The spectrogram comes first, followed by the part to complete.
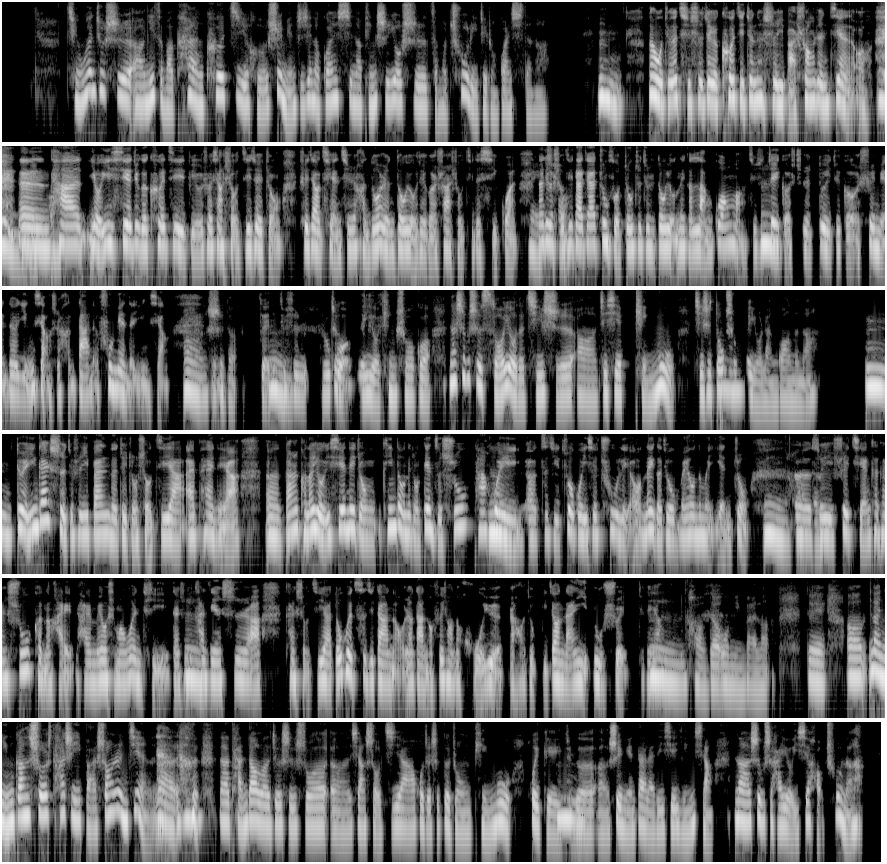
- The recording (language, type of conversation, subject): Chinese, podcast, 你平时会怎么平衡使用电子设备和睡眠？
- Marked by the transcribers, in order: chuckle; chuckle; chuckle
